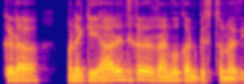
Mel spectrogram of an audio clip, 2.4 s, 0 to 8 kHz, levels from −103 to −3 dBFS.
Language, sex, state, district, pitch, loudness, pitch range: Telugu, male, Telangana, Karimnagar, 135 Hz, -14 LUFS, 130-145 Hz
